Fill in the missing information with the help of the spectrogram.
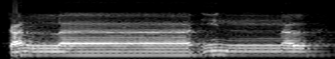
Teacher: nun tasdid hukumnya dibaca gunnah berdengung, maka di sini didengungkan, dan di sini ada lam alif, lamnya sukun dibaca mati, dibaca innal insana.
